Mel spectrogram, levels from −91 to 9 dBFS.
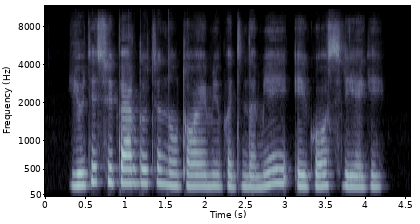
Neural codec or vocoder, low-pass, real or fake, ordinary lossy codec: none; 10.8 kHz; real; AAC, 64 kbps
